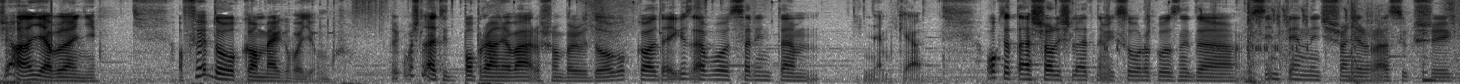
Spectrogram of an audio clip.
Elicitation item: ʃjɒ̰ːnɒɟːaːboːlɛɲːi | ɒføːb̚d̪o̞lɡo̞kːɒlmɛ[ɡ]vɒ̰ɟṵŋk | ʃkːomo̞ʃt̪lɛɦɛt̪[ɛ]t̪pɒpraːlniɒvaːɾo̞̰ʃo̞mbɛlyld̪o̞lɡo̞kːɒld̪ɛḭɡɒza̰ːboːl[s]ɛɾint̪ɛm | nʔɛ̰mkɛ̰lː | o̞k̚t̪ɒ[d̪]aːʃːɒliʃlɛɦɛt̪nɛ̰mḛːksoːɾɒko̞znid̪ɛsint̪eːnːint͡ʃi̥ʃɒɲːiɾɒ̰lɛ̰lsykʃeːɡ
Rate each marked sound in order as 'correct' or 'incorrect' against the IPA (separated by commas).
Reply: correct, incorrect, correct, incorrect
